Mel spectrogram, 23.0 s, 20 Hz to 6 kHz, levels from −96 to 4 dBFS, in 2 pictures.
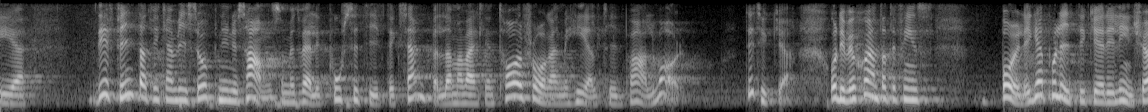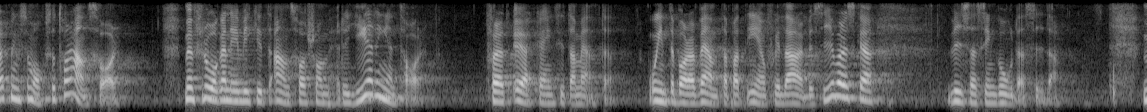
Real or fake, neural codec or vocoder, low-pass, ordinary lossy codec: real; none; 5.4 kHz; none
